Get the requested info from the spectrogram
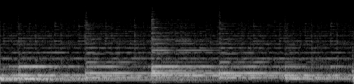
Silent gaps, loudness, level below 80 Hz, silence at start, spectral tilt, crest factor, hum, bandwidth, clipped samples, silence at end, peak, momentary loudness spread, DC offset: none; -25 LUFS; -82 dBFS; 0 s; -6 dB/octave; 14 dB; none; 12 kHz; under 0.1%; 0 s; -10 dBFS; 6 LU; under 0.1%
